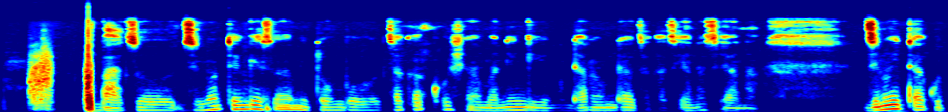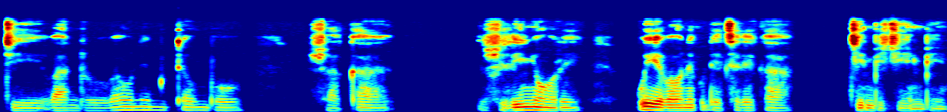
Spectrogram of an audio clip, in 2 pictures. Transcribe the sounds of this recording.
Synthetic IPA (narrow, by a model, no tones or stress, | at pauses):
ɓat͡so̞d͡zino̞te̞ŋɡe̞sa̰mito̞mbo̞d͡zakʰakʰo̞ʃamaniŋɡimundaɾaundad͡zakasijanasijana | d͡zino̞itʰakutiʋantʰuʋaone̞mitambo̞ | ʐ̥aka | ʐiriɲo̞ɾe̞ | uje̞ʋaone̞kuɗe̞t͡se̞re̞ka | t͡ʃimbit͡ʃiːmbi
